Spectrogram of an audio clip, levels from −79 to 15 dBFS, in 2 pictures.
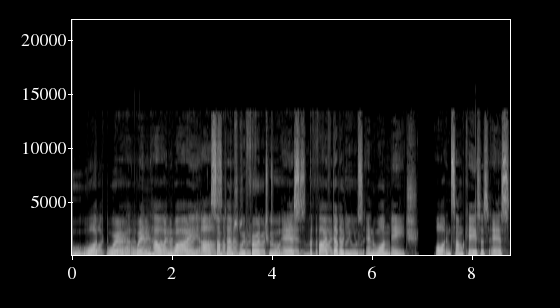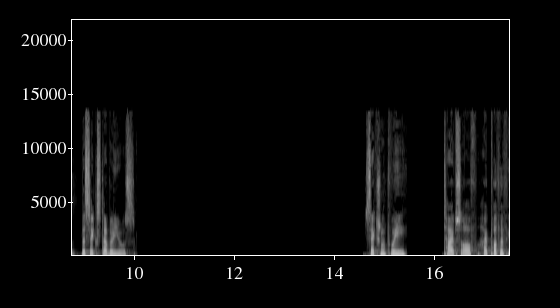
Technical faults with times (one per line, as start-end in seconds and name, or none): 0.00-5.80 doubled audio track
